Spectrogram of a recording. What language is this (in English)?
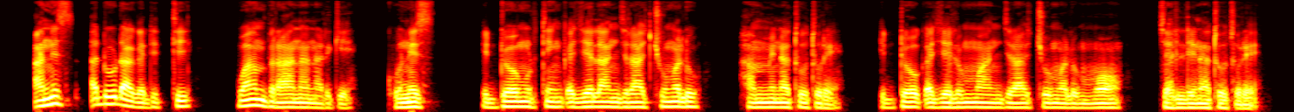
Oromo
